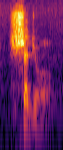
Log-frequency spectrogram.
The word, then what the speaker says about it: schedule: I was having a kind of altercation with an American regarding the word schedule. And he said to me, the word is not schedule, it's schedule. S-C-H as sk, not sh.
